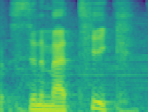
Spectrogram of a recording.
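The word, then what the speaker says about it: cinématique: for a trilogy of cinematic, or cinematique, graphic adventure games. They're French, you see, you have to pronounce it that way.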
